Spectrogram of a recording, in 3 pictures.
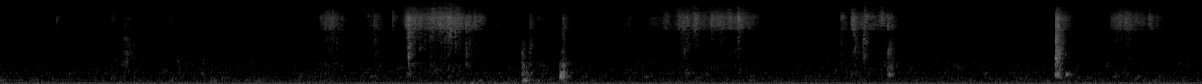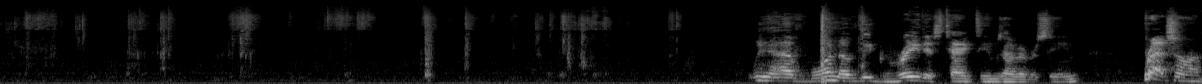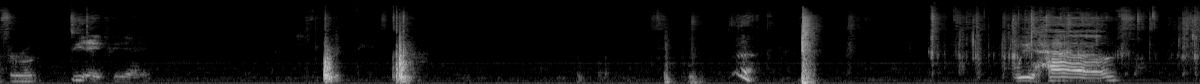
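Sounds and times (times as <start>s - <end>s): packaging crinkling: 3.2s - 5.0s, 10.6s - 18.9s, 33.3s - 36.0s.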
